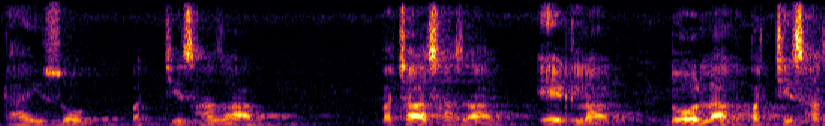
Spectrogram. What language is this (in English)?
Urdu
